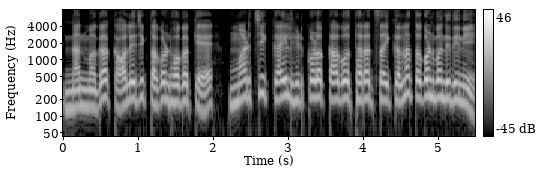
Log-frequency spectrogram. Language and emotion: Kannada, happy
